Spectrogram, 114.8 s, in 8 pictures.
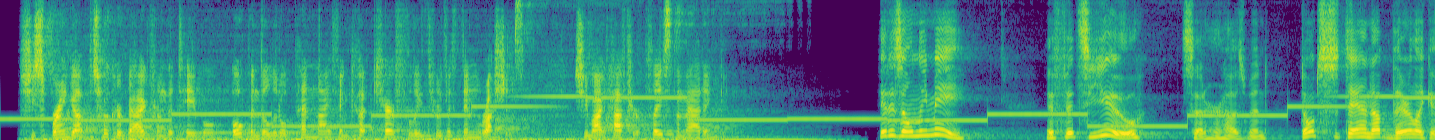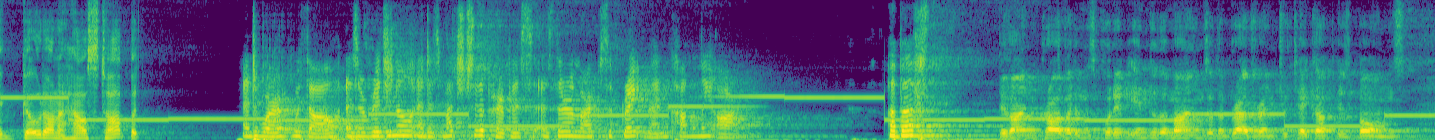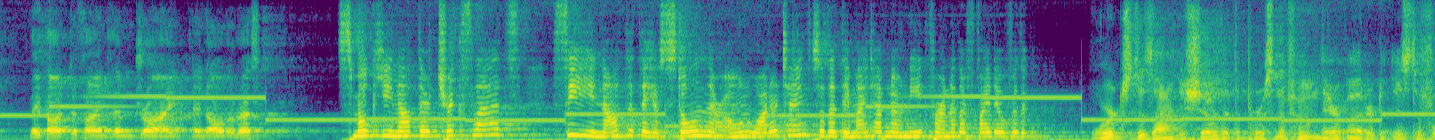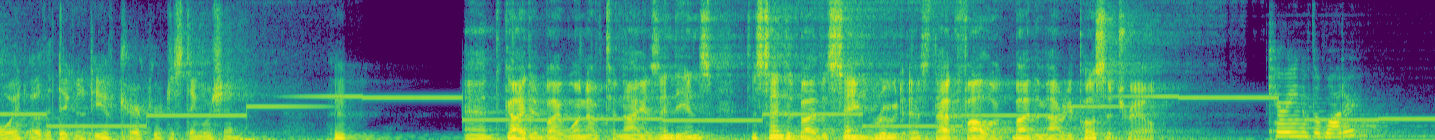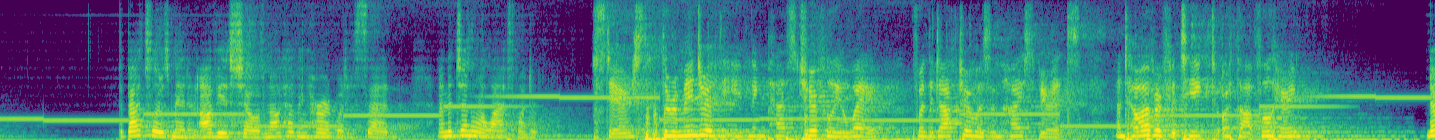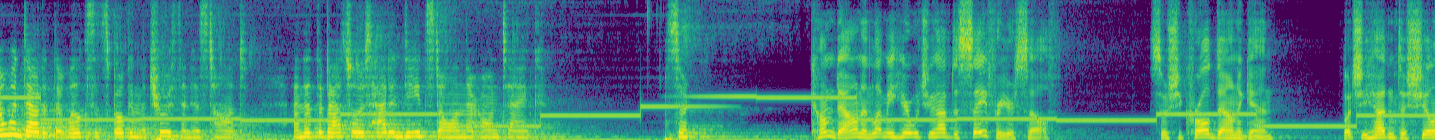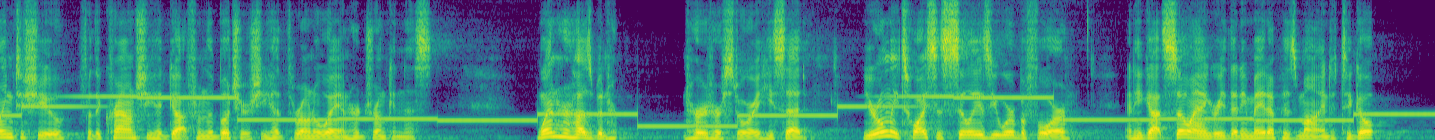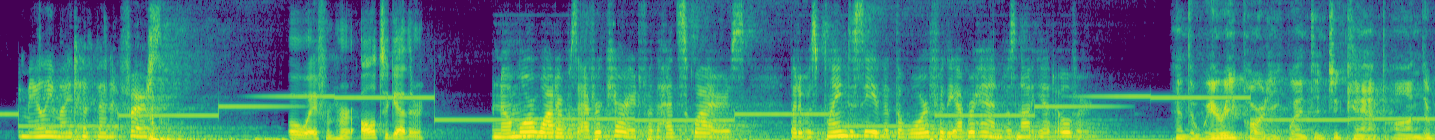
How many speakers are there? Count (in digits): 7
